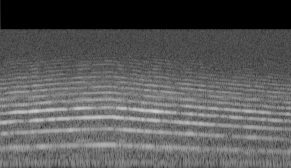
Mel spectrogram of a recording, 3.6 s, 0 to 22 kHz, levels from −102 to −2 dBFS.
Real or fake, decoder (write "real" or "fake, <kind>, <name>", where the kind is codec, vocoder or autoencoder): real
